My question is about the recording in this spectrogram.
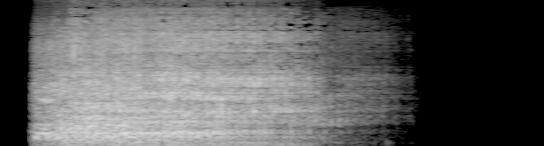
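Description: A lion's roar sound effect, starting sharply and fading away over about two and a half seconds.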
